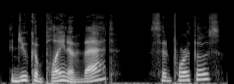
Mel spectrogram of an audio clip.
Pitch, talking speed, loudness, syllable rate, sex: 175 Hz, 180 wpm, -19 LUFS, 5.0 syllables/s, male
